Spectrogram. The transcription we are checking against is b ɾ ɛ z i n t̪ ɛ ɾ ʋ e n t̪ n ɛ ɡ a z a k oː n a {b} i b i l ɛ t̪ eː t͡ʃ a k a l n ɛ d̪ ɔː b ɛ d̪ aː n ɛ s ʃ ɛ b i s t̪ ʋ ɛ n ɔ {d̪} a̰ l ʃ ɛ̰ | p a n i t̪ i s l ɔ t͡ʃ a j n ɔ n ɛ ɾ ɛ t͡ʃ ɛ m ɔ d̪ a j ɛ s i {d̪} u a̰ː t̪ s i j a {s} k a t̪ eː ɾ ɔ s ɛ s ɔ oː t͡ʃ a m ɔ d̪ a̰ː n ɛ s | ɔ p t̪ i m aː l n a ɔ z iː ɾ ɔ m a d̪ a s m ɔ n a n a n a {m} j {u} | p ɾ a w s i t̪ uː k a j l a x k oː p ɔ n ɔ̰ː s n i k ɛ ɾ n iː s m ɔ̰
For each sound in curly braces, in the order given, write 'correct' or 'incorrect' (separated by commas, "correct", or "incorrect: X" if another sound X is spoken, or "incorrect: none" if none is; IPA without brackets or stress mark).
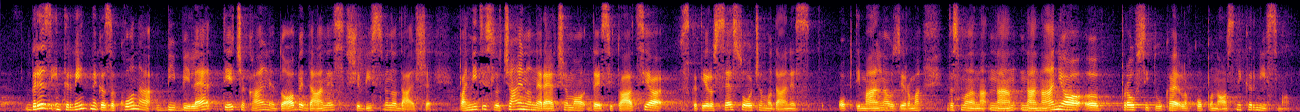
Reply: correct, correct, incorrect: t̪, correct, incorrect: n, incorrect: ɔ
